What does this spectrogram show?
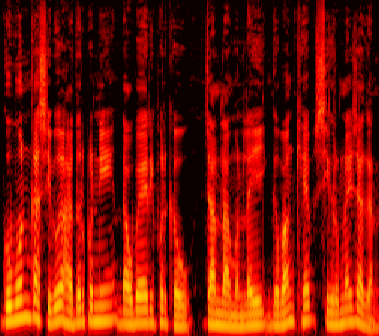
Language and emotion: Bodo, neutral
